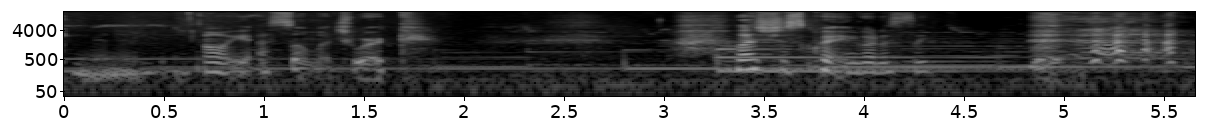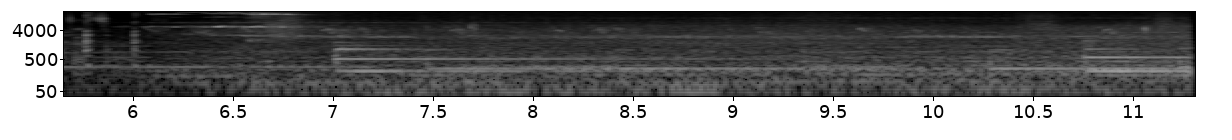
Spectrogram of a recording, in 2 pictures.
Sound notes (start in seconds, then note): 1.6 sighs; 4.8 laughter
